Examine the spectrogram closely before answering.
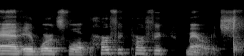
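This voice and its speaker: An unremarkable speaking voice, this woman talks at a fairly low pitch with an American accent and ordinary pitch variation. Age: 60s. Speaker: pastor and athlete's mother. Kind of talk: interview.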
